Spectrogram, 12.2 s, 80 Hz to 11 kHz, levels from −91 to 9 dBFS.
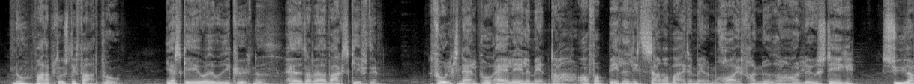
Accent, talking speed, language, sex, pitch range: native, 150 wpm, Danish, male, 105-140 Hz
